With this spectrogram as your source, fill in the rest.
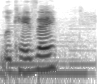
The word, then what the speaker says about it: Lucchese: Although I typically pronounce it Lucchese just because it's easier for me, I do believe the correct pronunciation is Lucchese.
